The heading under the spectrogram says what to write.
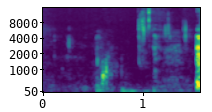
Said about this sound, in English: I need a sip of water. It's okay.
